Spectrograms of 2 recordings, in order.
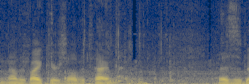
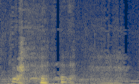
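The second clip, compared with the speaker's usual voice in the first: relieved laugh; 4 semitones higher, 6 dB quieter than usual. Real, not acted. After slipping in mud.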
